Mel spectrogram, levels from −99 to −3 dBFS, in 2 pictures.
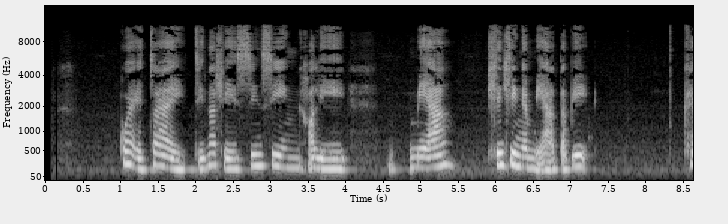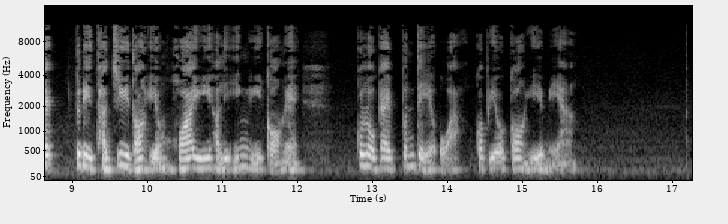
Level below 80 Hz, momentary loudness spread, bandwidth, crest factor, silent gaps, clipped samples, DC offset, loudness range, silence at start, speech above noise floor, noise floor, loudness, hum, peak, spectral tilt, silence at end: -70 dBFS; 12 LU; 11.5 kHz; 22 dB; none; under 0.1%; under 0.1%; 5 LU; 1 s; 40 dB; -63 dBFS; -23 LUFS; none; -2 dBFS; -6 dB/octave; 1.55 s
